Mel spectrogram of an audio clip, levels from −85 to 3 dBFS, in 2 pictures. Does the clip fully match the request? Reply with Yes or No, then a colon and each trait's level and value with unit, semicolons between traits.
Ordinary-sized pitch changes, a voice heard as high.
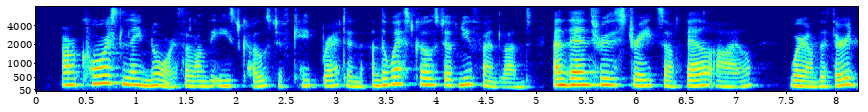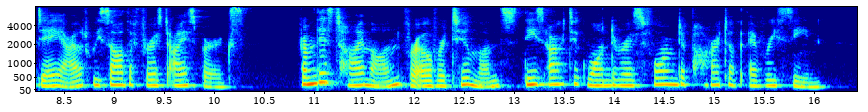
Yes: average, 3.6 semitones; high, 205 Hz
